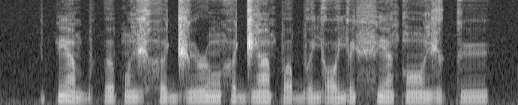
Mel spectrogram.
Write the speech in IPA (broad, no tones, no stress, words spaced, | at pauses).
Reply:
pʲãb | əpõʒhəd͡ʒy ɹũhʌ d͡ʒã pʌbə jɔjʏ fʲã kɔ̃ʒɨ ky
